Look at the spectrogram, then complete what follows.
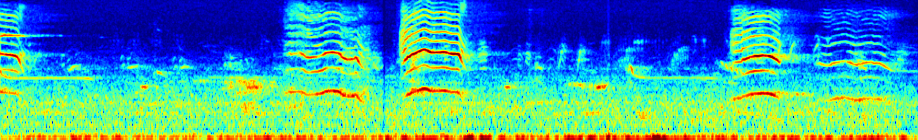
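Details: Northern lapwings at Rainham Marshes give four loud, wheezy, wavering 'pee-wit' cries in quick bursts while dive-bombing a crow that landed near their nest, over a low background rumble.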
